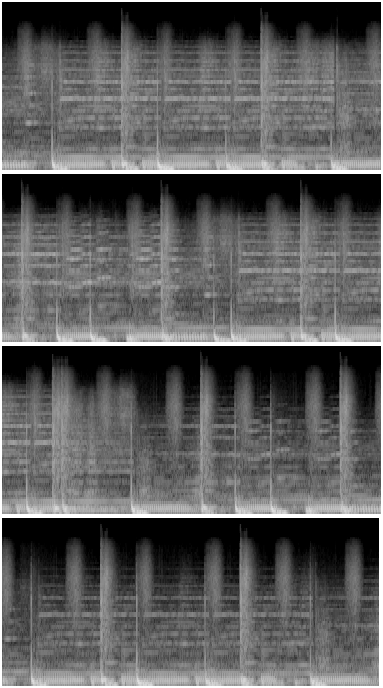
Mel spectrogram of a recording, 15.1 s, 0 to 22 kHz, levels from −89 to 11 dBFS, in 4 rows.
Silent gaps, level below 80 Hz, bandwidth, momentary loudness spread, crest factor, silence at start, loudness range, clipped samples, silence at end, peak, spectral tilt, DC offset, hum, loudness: none; -20 dBFS; 12 kHz; 6 LU; 12 dB; 0 s; 1 LU; under 0.1%; 0 s; 0 dBFS; -5.5 dB/octave; under 0.1%; none; -15 LUFS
